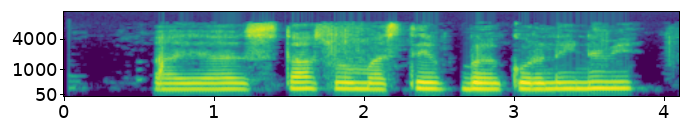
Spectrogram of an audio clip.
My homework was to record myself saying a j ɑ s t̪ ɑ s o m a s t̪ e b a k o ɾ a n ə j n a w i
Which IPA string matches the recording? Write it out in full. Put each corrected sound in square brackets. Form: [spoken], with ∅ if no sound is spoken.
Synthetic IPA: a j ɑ s t̪ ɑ s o m a s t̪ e b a k o ɾ a n ə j n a w i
